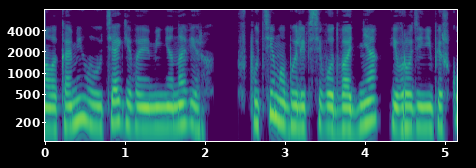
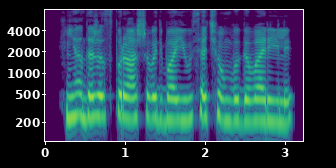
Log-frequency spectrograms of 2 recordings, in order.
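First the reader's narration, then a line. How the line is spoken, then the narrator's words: Laughing. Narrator (Russian): Начал смеяться Люк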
